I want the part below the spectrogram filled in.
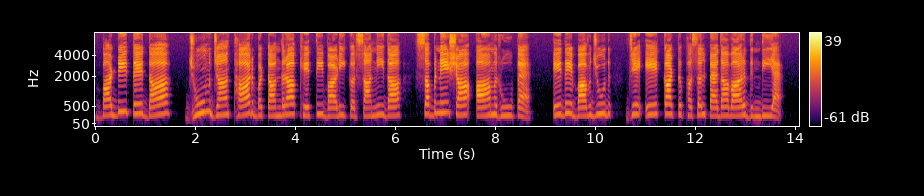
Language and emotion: Dogri, neutral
